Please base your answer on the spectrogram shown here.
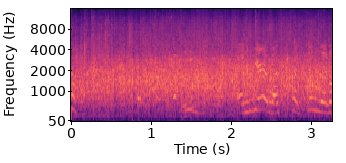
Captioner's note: audience claps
